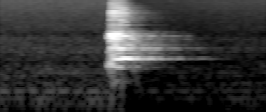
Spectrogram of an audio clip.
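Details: Seven-month-old Pembroke Welsh Corgi named Mr. Tucker giving a single short, sharp bark with a bright harmonic burst that fades within half a second, surrounded by quiet.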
